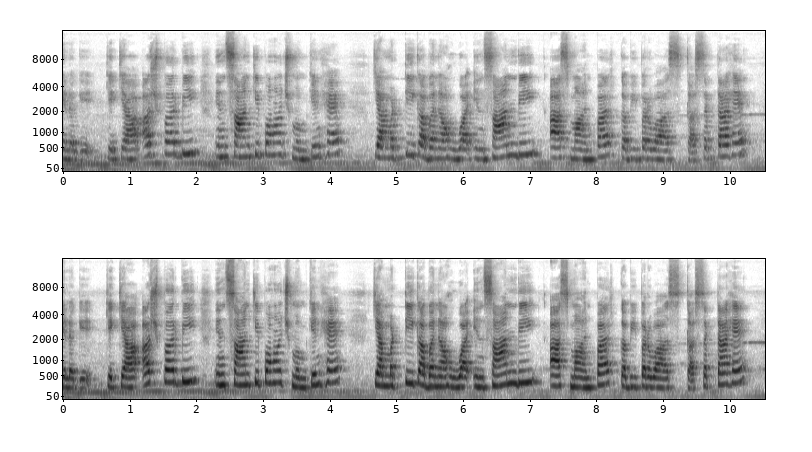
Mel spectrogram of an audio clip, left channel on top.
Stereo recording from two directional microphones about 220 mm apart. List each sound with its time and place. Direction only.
0.6 s a woman's voice: 40° right (ahead or behind)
